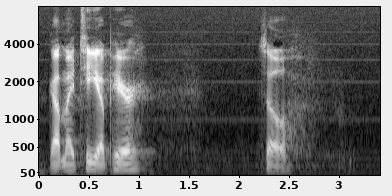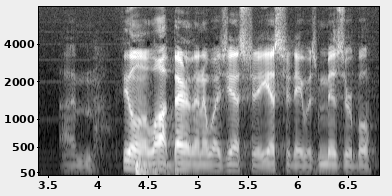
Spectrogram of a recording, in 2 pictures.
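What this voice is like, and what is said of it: Voice affected by a cold. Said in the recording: “Please excuse my voice. I've been fighting a cold these past couple days”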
